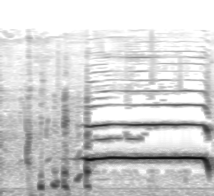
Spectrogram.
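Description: Stifled, broken laughter, then a loud, high-pitched squeal of laughter held on one steady note for about a second, dropping in pitch at the end.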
